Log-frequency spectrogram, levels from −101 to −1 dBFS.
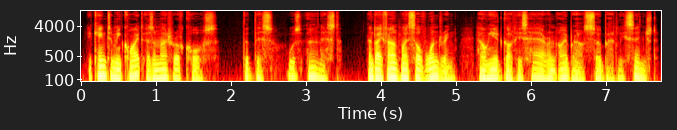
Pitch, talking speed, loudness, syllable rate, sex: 95 Hz, 235 wpm, -20 LUFS, 6.4 syllables/s, male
